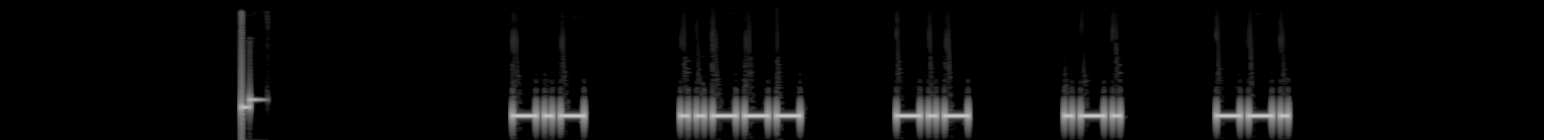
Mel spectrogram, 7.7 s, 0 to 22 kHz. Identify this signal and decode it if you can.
Morse code, heard as a keyed tone, about 31 wpm, spaced as for 14 wpm, 700 Hz. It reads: K2KRG
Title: USA Call Signs - 5 Characters - 4x Character Spacing - 30wpm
